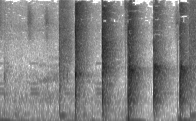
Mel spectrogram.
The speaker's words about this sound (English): So I'm glad. Let me clap.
